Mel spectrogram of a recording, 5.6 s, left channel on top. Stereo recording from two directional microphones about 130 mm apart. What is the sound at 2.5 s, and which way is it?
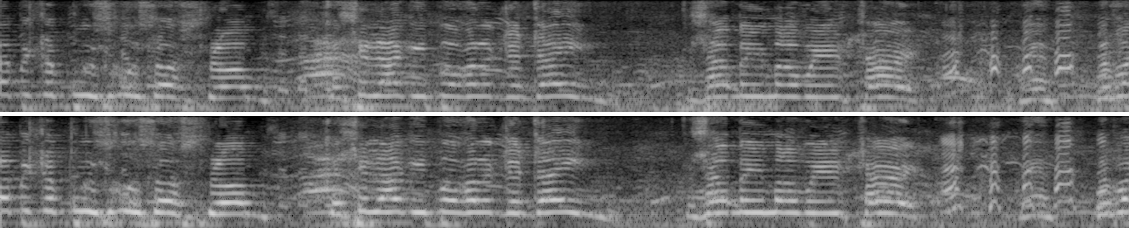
A man's voice, 40° right (ahead or behind).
